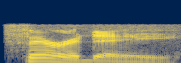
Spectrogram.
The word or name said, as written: faraday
